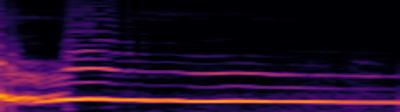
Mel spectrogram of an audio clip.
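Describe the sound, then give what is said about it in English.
A human voice howling in imitation of a wolf baying at the moon: one long, sustained, tonal howl that swells briefly at the start, then holds and sags slightly in pitch. “We're howling at the moon.”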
